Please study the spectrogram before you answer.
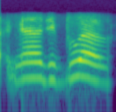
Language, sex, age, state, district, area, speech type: Odia, female, 30-45, Odisha, Bhadrak, rural, conversation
